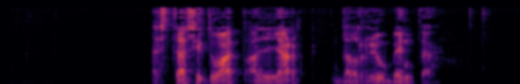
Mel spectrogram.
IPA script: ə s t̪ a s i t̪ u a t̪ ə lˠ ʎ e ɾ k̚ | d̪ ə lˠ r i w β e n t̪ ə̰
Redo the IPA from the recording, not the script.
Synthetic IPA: ə s t̪ a s i t̪ u a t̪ ə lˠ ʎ a ɾ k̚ | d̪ ə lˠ r i w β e n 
